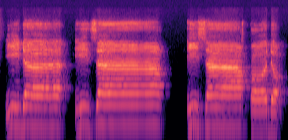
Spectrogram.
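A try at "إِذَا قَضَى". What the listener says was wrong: idza, jangan isa. Idza qada, idza qada.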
